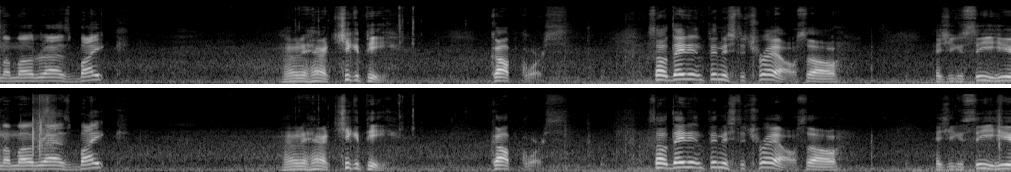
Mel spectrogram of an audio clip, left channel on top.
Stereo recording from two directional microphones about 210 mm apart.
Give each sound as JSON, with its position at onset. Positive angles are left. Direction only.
{"t": 0.0, "sound": "speech", "side_deg": -10}
{"t": 2.8, "sound": "speech", "side_deg": 0}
